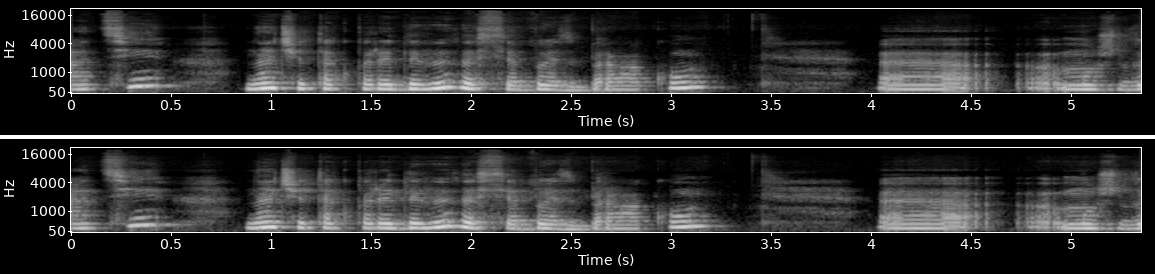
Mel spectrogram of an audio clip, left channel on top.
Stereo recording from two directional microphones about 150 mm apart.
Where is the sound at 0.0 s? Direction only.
20° left (ahead or behind).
